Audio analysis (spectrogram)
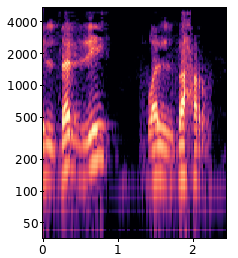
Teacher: بر الراء مكسورة ترقق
